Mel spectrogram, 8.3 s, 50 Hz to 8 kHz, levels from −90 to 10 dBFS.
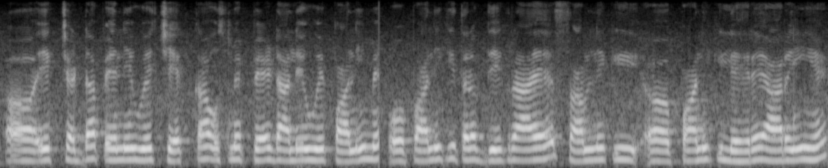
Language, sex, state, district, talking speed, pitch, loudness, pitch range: Hindi, male, Uttar Pradesh, Jyotiba Phule Nagar, 215 wpm, 195 Hz, -11 LUFS, 185-205 Hz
